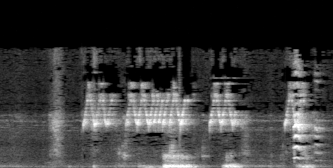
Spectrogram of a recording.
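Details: Playful miniature dachshund giving short grumbling whimpers and huffs in bursts, with a thin, high, steady tone running above them.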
